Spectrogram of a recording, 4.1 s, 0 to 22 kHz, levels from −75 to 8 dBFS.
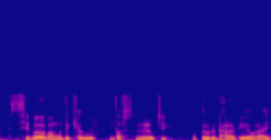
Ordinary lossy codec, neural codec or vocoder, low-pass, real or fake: Opus, 16 kbps; codec, 16 kHz, 4 kbps, X-Codec, HuBERT features, trained on general audio; 7.2 kHz; fake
